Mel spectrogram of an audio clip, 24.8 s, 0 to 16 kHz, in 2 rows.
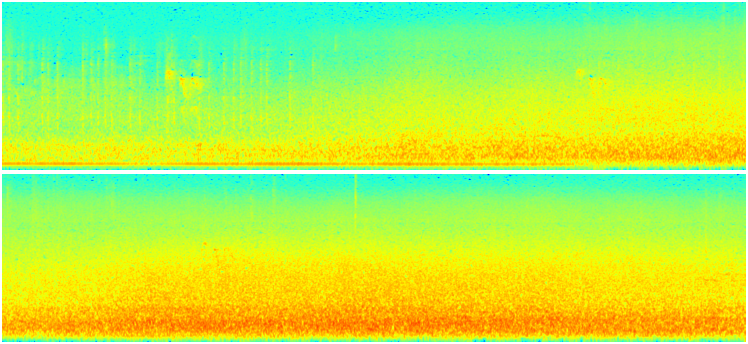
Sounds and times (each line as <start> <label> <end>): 0.0 birdsong 4.5
0.0 wind 24.8
9.6 birdsong 10.2
15.7 birdsong 16.4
